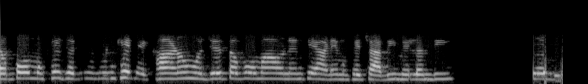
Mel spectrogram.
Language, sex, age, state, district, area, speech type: Sindhi, female, 45-60, Maharashtra, Mumbai Suburban, urban, conversation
